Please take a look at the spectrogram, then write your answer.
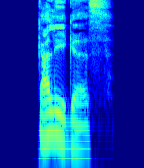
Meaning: strong/mixed nominative/accusative neuter singular of gallig
- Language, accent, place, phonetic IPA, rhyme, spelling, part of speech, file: German, Germany, Berlin, [ˈɡalɪɡəs], -alɪɡəs, galliges, adjective, De-galliges.ogg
